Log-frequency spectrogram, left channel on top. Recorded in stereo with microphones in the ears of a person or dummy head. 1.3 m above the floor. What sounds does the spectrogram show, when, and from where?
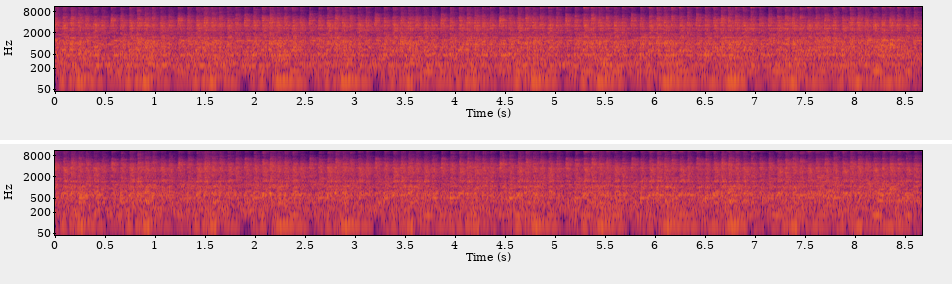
0.0 s an engine running: 30° left (ahead or behind), 1.4 m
